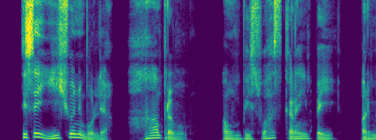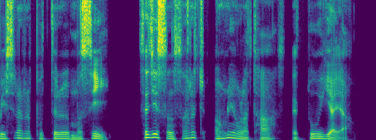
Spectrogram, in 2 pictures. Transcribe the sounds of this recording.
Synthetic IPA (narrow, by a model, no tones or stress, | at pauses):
t̪ɪsejiːsʊɛnɛboːlja̰ | hãpɾɐbṵ | ɐũbɪswaːskɐɾãːĩpei | pɐɾmeːsɾaɾapʊt̪ːɾmɐsiː | sɛd͡ʒesɐ̃nsaːɾat͡ʃaːũɽ̃ɛoːɭat̪ʰasɛt̪uia̰ːja̰ː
